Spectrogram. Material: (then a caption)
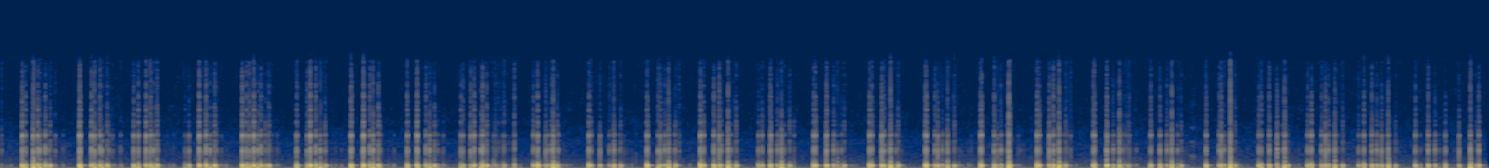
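Faux leather. Long nails tap and scratch the top and front of a small, hollow, beige chevron-quilted faux leather mini bag with a gold clasp resting on a fur rug. The result is a rapid stream of short, dry taps with dull low thumps and a bright, scratchy edge. Each tap dies away almost at once.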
